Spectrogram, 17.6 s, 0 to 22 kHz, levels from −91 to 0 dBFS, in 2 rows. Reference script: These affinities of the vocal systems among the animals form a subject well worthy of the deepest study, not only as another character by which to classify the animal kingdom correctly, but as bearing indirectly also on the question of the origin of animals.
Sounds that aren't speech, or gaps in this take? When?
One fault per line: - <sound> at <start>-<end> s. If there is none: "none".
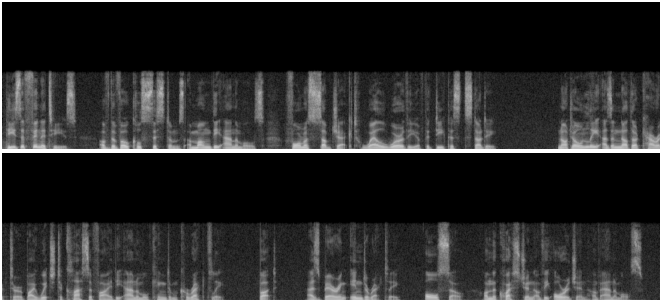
none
